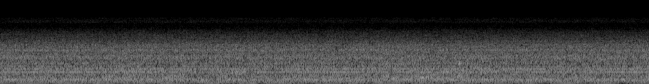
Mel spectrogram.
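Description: Steady, even hum and hiss of running equipment, with a few faint steady tones and no distinct events.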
